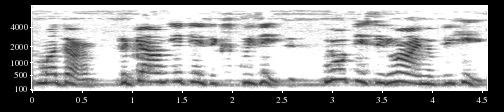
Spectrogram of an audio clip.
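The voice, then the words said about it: Put-on French accent. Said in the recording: “you can put on a little French accent... practice up on your accent”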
